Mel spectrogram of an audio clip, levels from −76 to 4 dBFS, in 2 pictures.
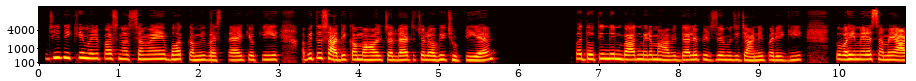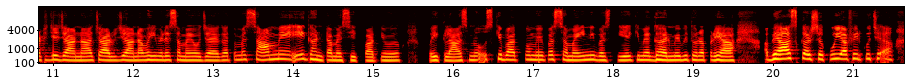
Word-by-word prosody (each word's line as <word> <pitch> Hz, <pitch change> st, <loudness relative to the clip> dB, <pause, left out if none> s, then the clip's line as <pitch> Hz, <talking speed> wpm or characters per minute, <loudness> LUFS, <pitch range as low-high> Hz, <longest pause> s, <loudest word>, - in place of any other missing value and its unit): जी, 355 Hz, +3 st, +1 dB
देखिए 345 Hz, -1 st, 0 dB
मेरे 305 Hz, -2 st, +2 dB
पास 300 Hz, 0 st, -3 dB
ना 280 Hz, -1 st, -1 dB
समय 275 Hz, +1 st, 0 dB
बहुत 270 Hz, +1 st, -1 dB
कम 230 Hz, -1 st, -1 dB
ही 240 Hz, -, 0 dB
बचता 225 Hz, 0 st, -3 dB
है 225 Hz, +1 st, +1 dB
क्योंकि 245 Hz, +1 st, -3 dB, 0.3 s
अभी 305 Hz, -, -1 dB
तो 335 Hz, +2 st, -1 dB
शादी 250 Hz, -6 st, +4 dB
का 255 Hz, 0 st, -1 dB
माहौल 235 Hz, -1 st, +3 dB
चल 230 Hz, -1 st, 0 dB
रहा 230 Hz, +1 st, +5 dB
है, 235 Hz, -, +6 dB
तो 240 Hz, 0 st, -13 dB
चलो 240 Hz, -1 st, 0 dB
अभी 245 Hz, +2 st, +1 dB
छुट्टी 225 Hz, -2 st, -3 dB
है। 220 Hz, +5 st, +2 dB, 1.1 s
पर 290 Hz, -, +1 dB
2-3 280 Hz, +1 st, +1 dB
दिन 290 Hz, -1 st, +3 dB
बाद 255 Hz, 0 st, +5 dB
मेरे 260 Hz, -1 st, 0 dB
महाविद्यालय 235 Hz, 0 st, +1 dB
फिर 255 Hz, -2 st, -3 dB
से 245 Hz, +3 st, -2 dB
मुझे 235 Hz, -1 st, -3 dB
जानी 215 Hz, 0 st, -1 dB
पड़ेगी। 225 Hz, 0 st, -4 dB, 0.4 s
तो 270 Hz, -, -1 dB
वही 260 Hz, +1 st, +4 dB
मेरा 265 Hz, 0 st, +3 dB
समय 245 Hz, -3 st, +2 dB
8 225 Hz, 0 st, +6 dB
बजे 240 Hz, +2 st, -2 dB
जाना, 215 Hz, -2 st, +1 dB
4 220 Hz, -1 st, +1 dB
बजे 215 Hz, +2 st, -4 dB
आना, 215 Hz, 0 st, 0 dB
वही 230 Hz, +1 st, -1 dB
मेरा 225 Hz, 0 st, -2 dB
समय 220 Hz, -1 st, -2 dB
हो 215 Hz, 0 st, -1 dB
जाएगा। 210 Hz, +1 st, -3 dB
तो 230 Hz, +2 st, -12 dB
मैं 250 Hz, +1 st, -5 dB
शाम 245 Hz, -1 st, 0 dB
में 280 Hz, -1 st, 0 dB
1 260 Hz, +3 st, -1 dB
घंटा 225 Hz, -4 st, -1 dB
मैं 215 Hz, 0 st, -2 dB
सीख 210 Hz, 0 st, -4 dB
पाती 195 Hz, +1 st, -4 dB
हूँ 205 Hz, 0 st, -3 dB, 0.4 s
वही 215 Hz, +1 st, +1 dB
क्लास 200 Hz, -1 st, -2 dB
में। 225 Hz, 0 st, -3 dB
उसके 260 Hz, +2 st, -4 dB
बाद 240 Hz, -2 st, +1 dB
तो 250 Hz, -, -4 dB
मेरे 245 Hz, -1 st, -1 dB
पास 255 Hz, +2 st, -2 dB
समय 225 Hz, -3 st, -1 dB
ही 225 Hz, -, -1 dB
नहीं 250 Hz, +1 st, -1 dB
बचती 220 Hz, 0 st, -4 dB
है 220 Hz, -, +1 dB
कि 230 Hz, +2 st, -8 dB
मैं 230 Hz, -1 st, 0 dB
घर 230 Hz, -1 st, +3 dB
में 225 Hz, +1 st, +1 dB
भी 235 Hz, -, -2 dB
थोड़ा 230 Hz, -1 st, +1 dB
प्रया 225 Hz, -1 st, +2 dB, 0.4 s
अभ्यास 285 Hz, +5 st, +6 dB
कर 295 Hz, -3 st, +3 dB
सकूँ 275 Hz, +1 st, -1 dB
या 280 Hz, -2 st, +5 dB
फिर 290 Hz, +1 st, -3 dB
कुछ 295 Hz, 0 st, -6 dB
अ, 305 Hz, -, -5 dB
235 Hz, 245 wpm, -23 LUFS, 220-265 Hz, 1.1 s, है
